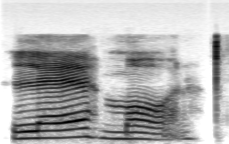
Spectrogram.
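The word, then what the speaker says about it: לֵאמֹר: So this is a mem with a holem, mo, and this is a resh. So this is So mor, le mor.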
